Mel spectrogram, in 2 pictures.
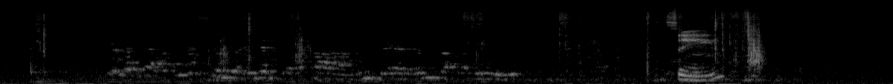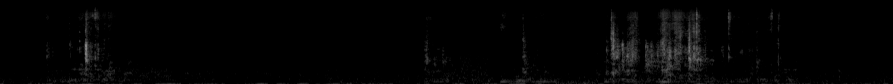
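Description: A woman speaks calmly through a microphone on an online call.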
